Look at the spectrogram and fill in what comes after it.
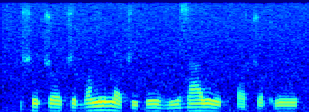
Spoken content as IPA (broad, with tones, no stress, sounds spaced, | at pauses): ʃ ĩ˨ t͡ʃ oː˨ t͡ʃ ɪ˨ b ɔ˦ n i˦ n ɛ˨ t͡ʃ i˨ p uː˦˨ v iː˦ z aː˦ w uː˨ kʰ ɔ˨ t͡ʃ o˦ kʼ uː˦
